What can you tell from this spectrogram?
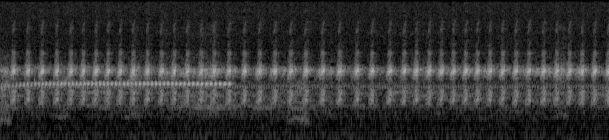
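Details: Singing tree frogs at a pond by night, mid-April in north-eastern Italy; rapid rattling pulses throughout, with a mole cricket's smooth trill fading out after two seconds as the croaks grow more distinct.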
